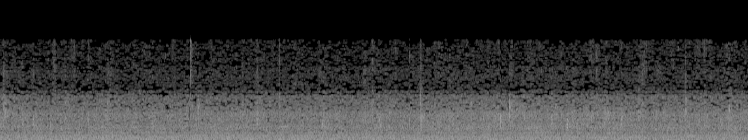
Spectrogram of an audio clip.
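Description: Slow, light rain falling steadily on tree leaves, an even patter with scattered single drops ticking out above it.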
